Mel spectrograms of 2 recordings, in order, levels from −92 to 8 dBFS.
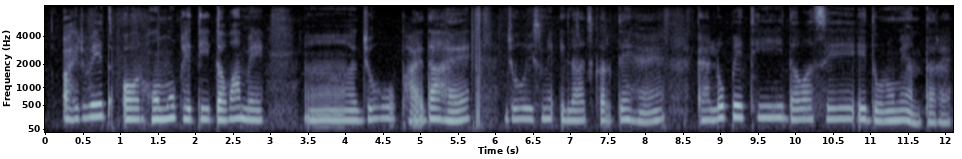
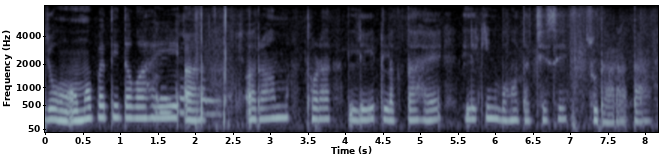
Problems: none marked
